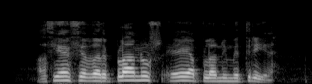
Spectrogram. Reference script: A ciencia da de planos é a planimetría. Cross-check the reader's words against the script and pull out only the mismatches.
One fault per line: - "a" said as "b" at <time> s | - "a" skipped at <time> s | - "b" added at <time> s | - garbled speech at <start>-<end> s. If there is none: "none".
none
